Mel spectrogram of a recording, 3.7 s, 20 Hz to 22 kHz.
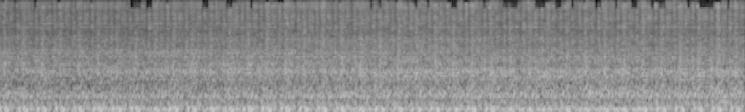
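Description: A new Yamaha R1M motorcycle engine idles after its first oil service, a close, loud, continuous low rumble with an even, throbbing pulse throughout.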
